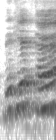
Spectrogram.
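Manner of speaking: ordinary delivery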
